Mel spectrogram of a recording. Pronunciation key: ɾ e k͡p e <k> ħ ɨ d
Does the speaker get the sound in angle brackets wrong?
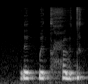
no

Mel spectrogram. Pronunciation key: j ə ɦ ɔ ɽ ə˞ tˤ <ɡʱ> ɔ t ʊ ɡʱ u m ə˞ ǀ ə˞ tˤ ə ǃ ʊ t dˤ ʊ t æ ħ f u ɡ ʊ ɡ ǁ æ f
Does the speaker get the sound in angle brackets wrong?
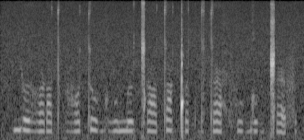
no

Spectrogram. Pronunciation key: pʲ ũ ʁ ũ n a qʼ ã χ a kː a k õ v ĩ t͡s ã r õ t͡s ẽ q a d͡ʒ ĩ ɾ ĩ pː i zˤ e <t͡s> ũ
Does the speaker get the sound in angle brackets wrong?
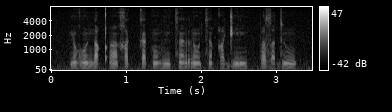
yes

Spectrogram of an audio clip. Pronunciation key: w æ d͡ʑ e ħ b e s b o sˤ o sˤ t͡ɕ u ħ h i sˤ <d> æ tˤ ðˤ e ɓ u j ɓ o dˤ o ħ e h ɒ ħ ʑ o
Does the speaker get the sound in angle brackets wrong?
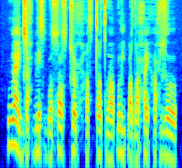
yes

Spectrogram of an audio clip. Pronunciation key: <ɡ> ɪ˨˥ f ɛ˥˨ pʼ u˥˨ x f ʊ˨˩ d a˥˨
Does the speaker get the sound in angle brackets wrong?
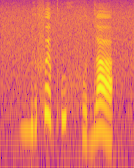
yes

